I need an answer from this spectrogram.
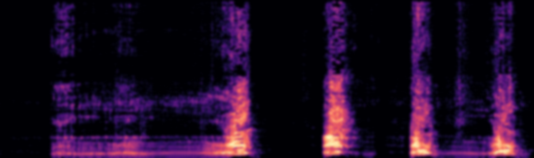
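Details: A white dog lets out a sustained, wavering howl-like bark that rises into a sharp yelp, followed by three short abrupt barks after a silent gap.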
